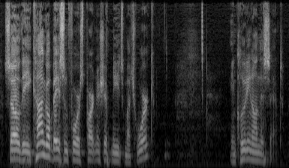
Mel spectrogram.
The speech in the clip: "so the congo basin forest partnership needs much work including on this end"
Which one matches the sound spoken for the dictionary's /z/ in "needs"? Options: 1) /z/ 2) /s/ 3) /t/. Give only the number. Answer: 1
